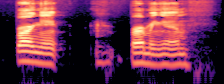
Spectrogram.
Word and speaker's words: Birmingham: And then in Birmingham. There's still 61. The H is silent there in England on this city.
